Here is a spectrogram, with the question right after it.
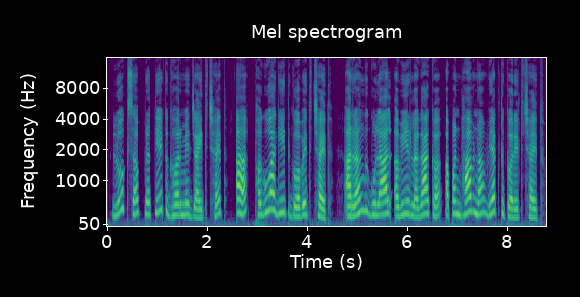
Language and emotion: Maithili, neutral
